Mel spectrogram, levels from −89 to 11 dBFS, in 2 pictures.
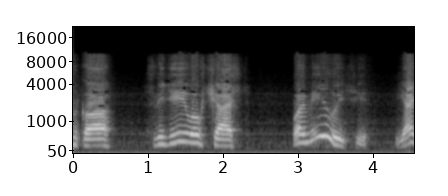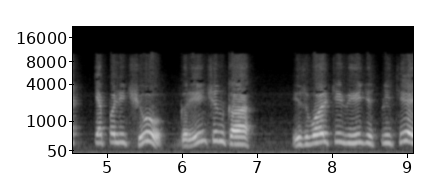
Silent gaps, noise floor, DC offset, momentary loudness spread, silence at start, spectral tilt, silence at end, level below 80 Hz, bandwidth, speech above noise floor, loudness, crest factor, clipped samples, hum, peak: none; -55 dBFS; 0.2%; 11 LU; 0 s; -5.5 dB/octave; 0 s; -62 dBFS; 11 kHz; 39 dB; -17 LUFS; 16 dB; under 0.1%; none; -2 dBFS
